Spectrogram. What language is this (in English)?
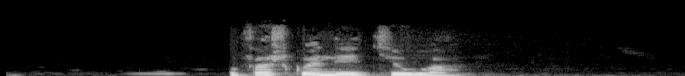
Kinyarwanda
